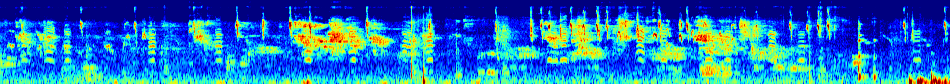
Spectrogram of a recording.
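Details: Quieter finch chatter, bursts of high chirps and short buzzy trills coming and going, with a single sharp click and a low thump near the end.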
